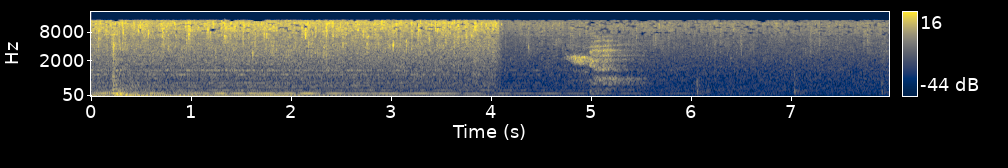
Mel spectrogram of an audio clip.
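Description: Steady rain hiss under a sustained low musical drone, which cuts off about four seconds in. After that the rain goes on more quietly, with a short soft sound about a second later.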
